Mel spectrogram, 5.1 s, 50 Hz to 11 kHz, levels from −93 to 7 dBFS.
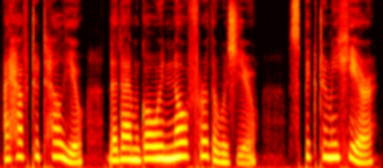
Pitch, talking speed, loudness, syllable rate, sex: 220 Hz, 200 wpm, -17 LUFS, 4.5 syllables/s, female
